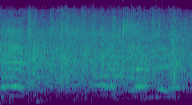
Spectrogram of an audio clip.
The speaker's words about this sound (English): Clap your hands and give them praise.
